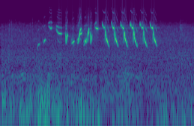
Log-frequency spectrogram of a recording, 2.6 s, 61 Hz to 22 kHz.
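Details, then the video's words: Wild European goldfinch, 2018, giving a tinkling song: a few rising chips lead into a steady string of sharp, downward-sliding notes, with low faint background rumble. "اسمع صوت الحسون البري"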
